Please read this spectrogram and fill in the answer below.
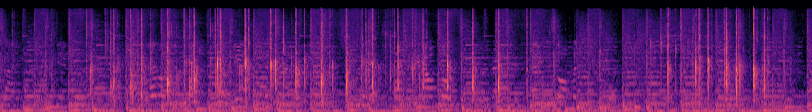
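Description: Music over the cinema's speakers with an audience clapping; sharp claps, the loudest sounds, start about a second in and stop near the end.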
